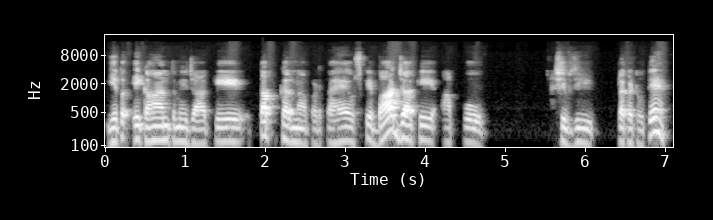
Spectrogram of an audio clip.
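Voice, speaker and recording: A man voicing a poor, tired mother who speaks softly and low to her son. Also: expressive, quick pace, breathy edge, highs cut off. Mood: soothing. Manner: soft, lowered, tired. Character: poor weary mother, gentle then scolding.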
